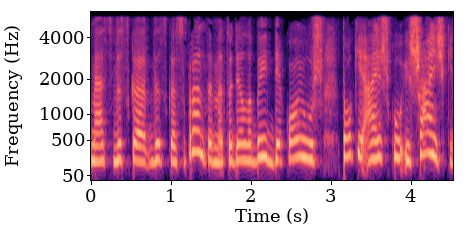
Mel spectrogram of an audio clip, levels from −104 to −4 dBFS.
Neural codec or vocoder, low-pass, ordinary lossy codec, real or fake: none; 5.4 kHz; MP3, 32 kbps; real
